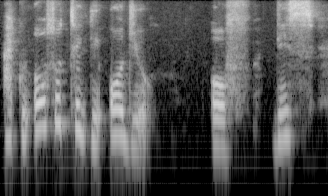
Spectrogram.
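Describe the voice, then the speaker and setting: Over a computer mic in a live webinar, a calm woman coaches authors in an online workshop lecture. Her soft, mellow, breathy voice sits mid-range and unhurried without echo, and she teaches earnestly, repeating points and posing rhetorical questions.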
